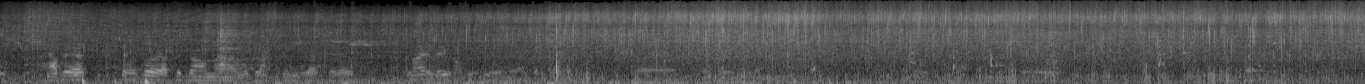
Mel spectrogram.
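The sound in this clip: Bacon frying with oregano and thyme, a continuous crackling sizzle that grows slightly louder partway through, with people talking over it in the first few seconds.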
